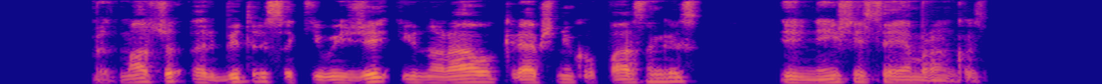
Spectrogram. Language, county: Lithuanian, Utena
